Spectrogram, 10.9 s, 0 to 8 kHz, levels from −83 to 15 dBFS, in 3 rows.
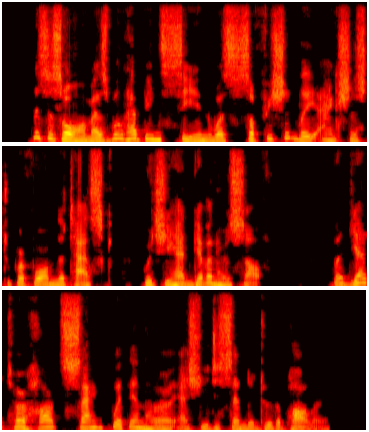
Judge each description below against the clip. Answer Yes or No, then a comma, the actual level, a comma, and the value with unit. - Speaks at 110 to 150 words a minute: No, average, 175 wpm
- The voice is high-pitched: No, medium, 165 Hz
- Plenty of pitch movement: No, average, 4.6 semitones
